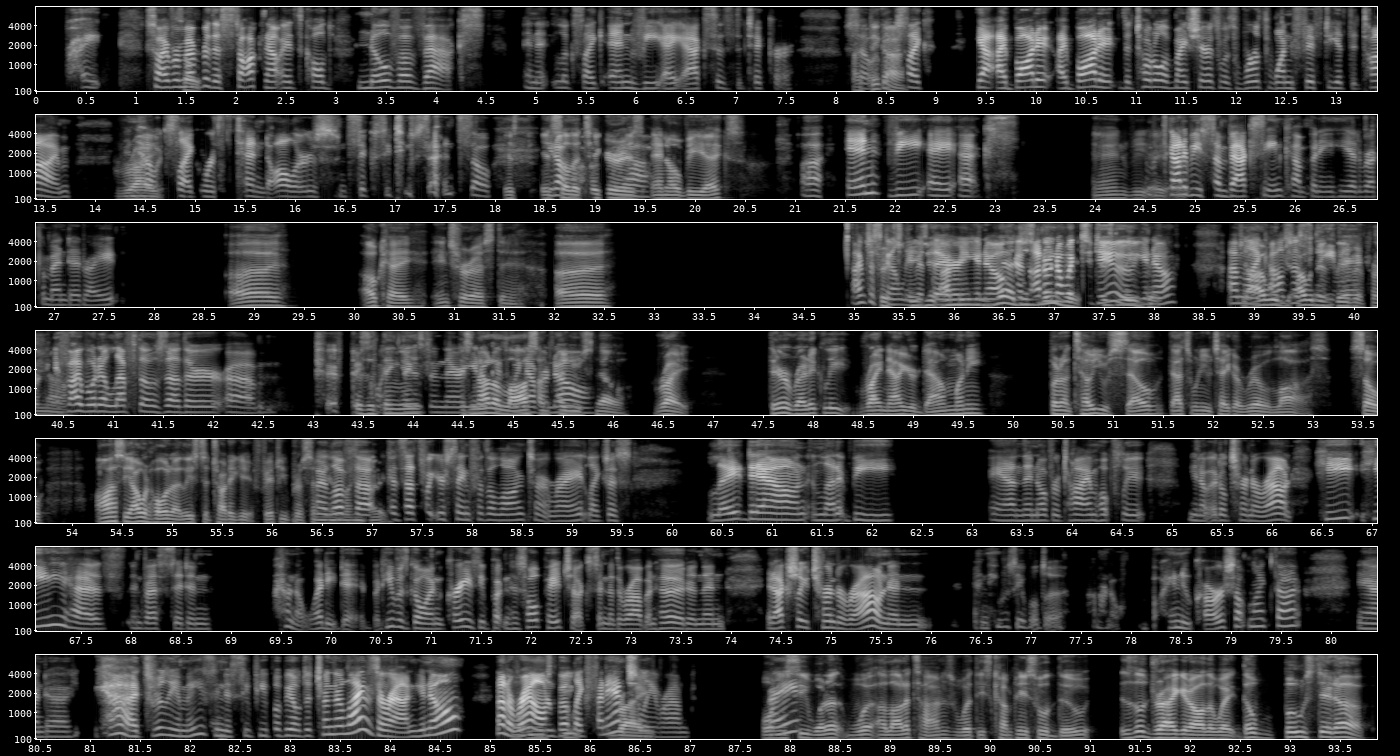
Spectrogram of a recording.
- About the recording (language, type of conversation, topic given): English, unstructured, How do you like sharing resources for the common good?
- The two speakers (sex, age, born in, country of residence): female, 45-49, United States, Canada; male, 30-34, United States, United States
- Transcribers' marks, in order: laughing while speaking: "ten dollars and sixty-two cents"; tapping; chuckle; other background noise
